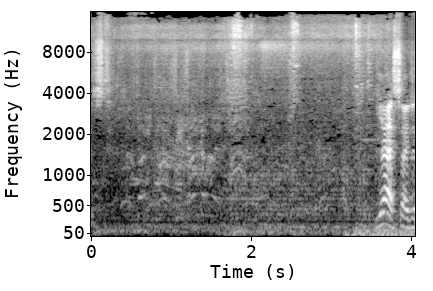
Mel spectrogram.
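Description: Swords clash and clang in a close fight.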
